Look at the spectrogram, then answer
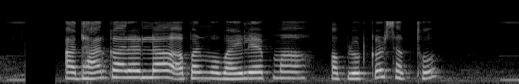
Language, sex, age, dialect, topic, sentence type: Chhattisgarhi, female, 60-100, Eastern, banking, question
